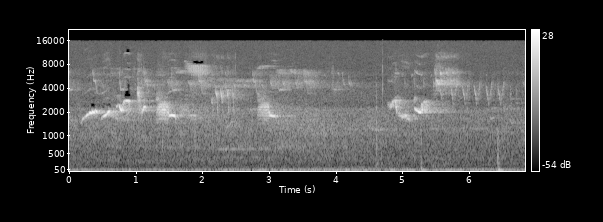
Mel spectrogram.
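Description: Wild birds chirping in woodland, a few short calls scattered through, over a low steady rumble.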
